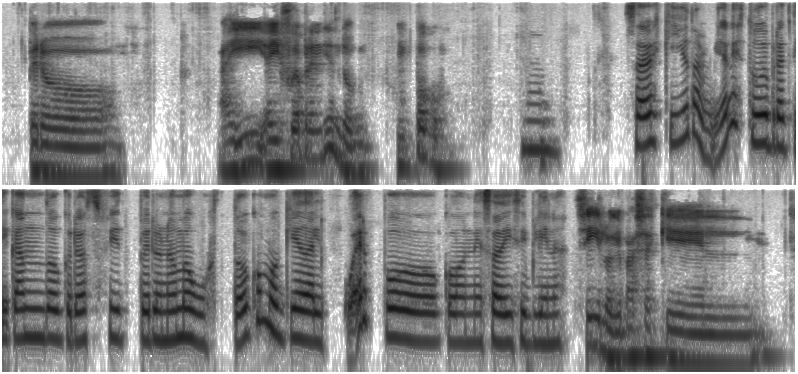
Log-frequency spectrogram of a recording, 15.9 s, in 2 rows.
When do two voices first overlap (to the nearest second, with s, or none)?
none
